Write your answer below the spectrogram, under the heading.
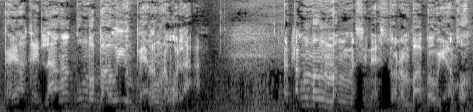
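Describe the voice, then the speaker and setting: An actor playing an abusive, scheming construction boss in a Filipino radio drama, menacing and theatrical. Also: male voice, sits high, animated, moderate pace. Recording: noisy radio drama recording.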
